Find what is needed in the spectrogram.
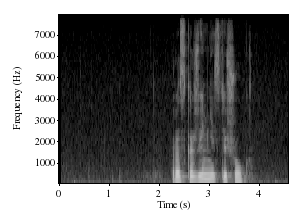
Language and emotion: Russian, neutral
